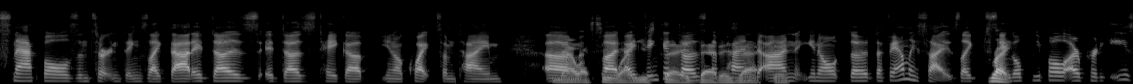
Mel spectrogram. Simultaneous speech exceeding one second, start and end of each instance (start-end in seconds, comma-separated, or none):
5.5-7.9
